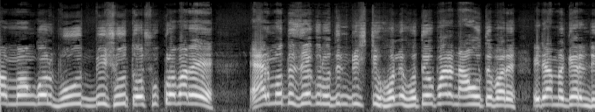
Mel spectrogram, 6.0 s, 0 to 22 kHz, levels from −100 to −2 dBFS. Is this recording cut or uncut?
uncut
